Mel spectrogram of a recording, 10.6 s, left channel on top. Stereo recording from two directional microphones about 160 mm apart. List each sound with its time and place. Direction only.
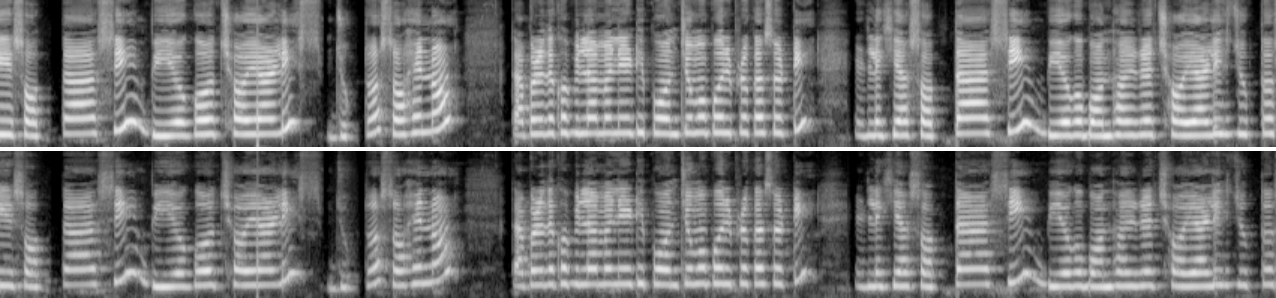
0.0 s speech: 45° left (ahead or behind)
4.3 s speech: 25° left (ahead or behind)
7.1 s speech: 45° left (ahead or behind)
